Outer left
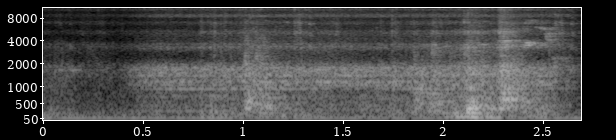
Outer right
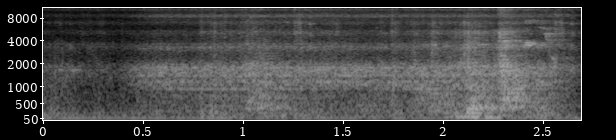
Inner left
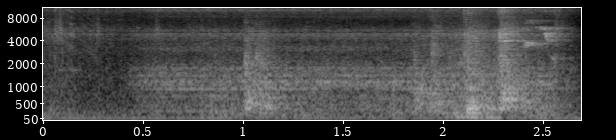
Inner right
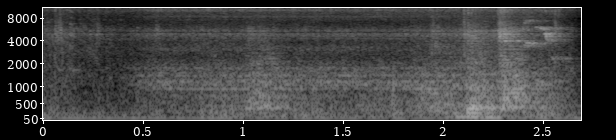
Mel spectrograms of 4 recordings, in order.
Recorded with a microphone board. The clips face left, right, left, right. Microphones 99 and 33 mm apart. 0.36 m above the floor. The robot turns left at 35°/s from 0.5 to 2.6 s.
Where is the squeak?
75° left, 5.5 m; by 2.6 s 20° left, 5.5 m.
